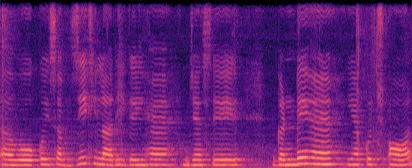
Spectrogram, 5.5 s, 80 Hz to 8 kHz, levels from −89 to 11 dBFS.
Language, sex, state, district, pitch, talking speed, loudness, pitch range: Hindi, female, Punjab, Kapurthala, 250 Hz, 140 wpm, -15 LUFS, 245-260 Hz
